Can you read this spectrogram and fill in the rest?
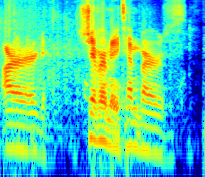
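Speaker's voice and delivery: stock put-on pirate voice. Reading the raffle winner's name while talking like a pirate: pirate talk. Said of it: "the talk like a pirate thing".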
